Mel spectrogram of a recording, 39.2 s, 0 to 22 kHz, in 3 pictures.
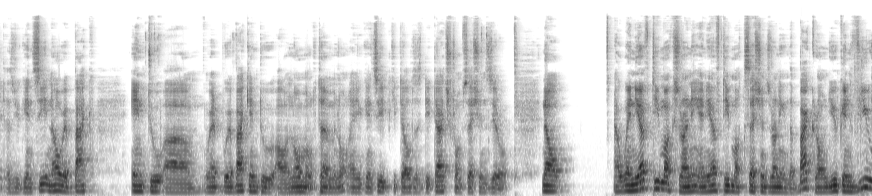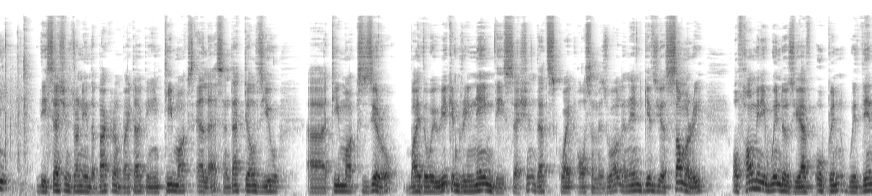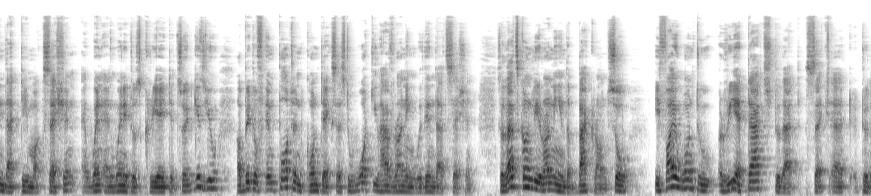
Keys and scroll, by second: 12.5-14.4 typing.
